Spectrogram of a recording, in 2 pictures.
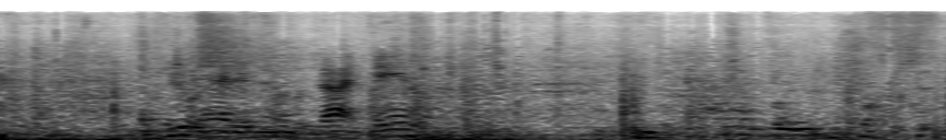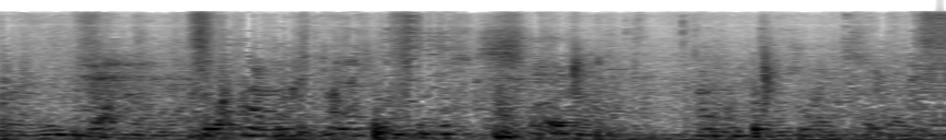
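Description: Several young women chatter and talk casually nearby.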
